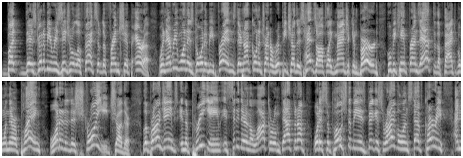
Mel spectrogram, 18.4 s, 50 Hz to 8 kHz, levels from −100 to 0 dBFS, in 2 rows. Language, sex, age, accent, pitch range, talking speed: English, male, 30-49, American, 200-270 Hz, 245 wpm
